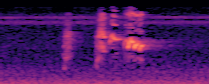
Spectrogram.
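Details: Short natural call of a sooty-headed bulbul used to lure wild birds, a soft lead-in note then a quick tumbling phrase ending in a bright, downward-slurred whistle.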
